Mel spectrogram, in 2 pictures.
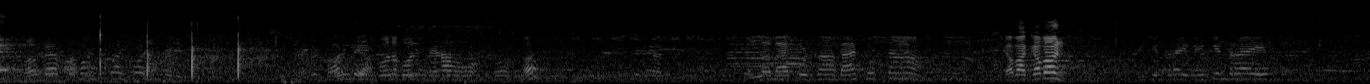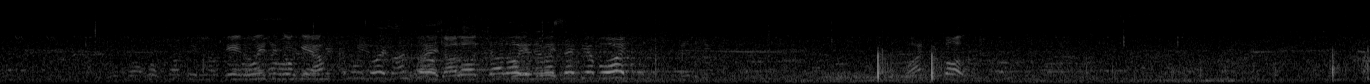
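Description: Men talk and call out across an open field at a distance.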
